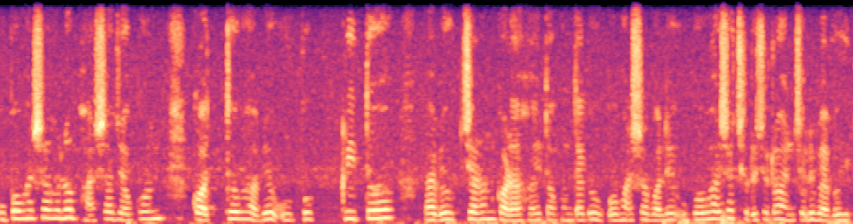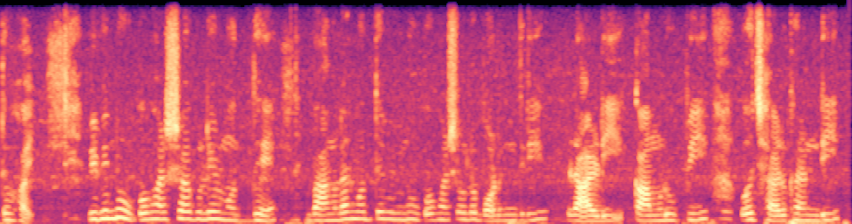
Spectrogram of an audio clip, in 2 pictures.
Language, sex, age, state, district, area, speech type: Bengali, female, 60+, West Bengal, Purba Bardhaman, rural, spontaneous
